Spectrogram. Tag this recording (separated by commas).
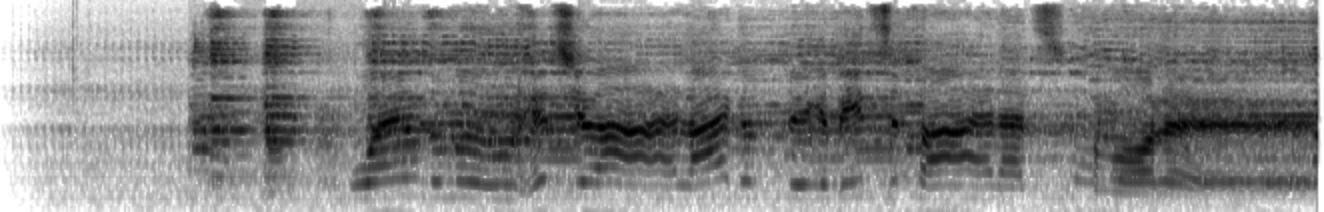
Music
